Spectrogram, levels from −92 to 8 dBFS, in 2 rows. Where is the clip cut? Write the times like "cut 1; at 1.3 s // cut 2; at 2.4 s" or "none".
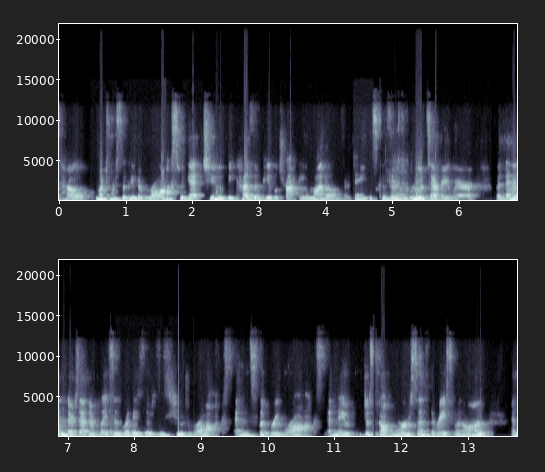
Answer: none

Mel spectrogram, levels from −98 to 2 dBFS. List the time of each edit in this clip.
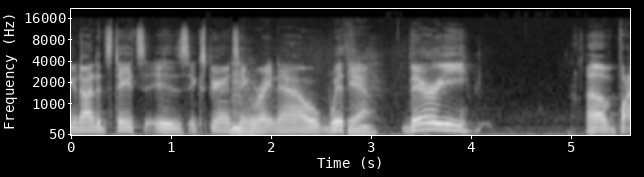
cut 1; at 3.1 s

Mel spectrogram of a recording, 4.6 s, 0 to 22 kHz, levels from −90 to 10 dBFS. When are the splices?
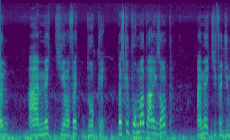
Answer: cut 1; at 2.1 s

